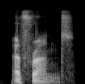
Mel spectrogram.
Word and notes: affront: British English

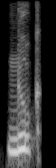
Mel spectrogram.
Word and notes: nuke: Indian

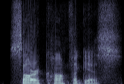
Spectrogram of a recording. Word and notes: Sarcophagus: American English

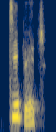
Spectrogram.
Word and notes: tippet: Indian

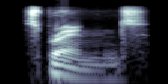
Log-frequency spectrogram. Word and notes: sprint: British English

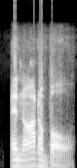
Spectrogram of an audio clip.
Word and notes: inaudible: American English

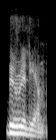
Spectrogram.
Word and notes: beryllium: Indian

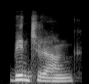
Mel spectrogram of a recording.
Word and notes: binturong: Indian

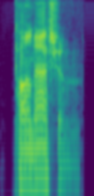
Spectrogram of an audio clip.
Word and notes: Parnassian: British English

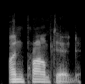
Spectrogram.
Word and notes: Unprompted: American English

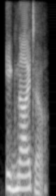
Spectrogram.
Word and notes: igniter: Indian

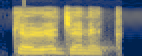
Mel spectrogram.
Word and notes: Cariogenic: Indian

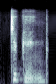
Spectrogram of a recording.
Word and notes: ticking: Indian

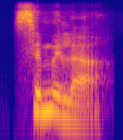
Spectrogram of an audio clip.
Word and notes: similar: Indian

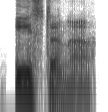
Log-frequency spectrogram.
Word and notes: easterner: British English

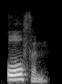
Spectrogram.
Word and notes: orphan: Indian

